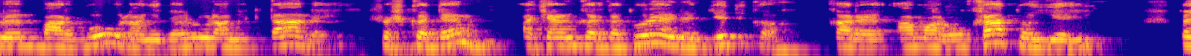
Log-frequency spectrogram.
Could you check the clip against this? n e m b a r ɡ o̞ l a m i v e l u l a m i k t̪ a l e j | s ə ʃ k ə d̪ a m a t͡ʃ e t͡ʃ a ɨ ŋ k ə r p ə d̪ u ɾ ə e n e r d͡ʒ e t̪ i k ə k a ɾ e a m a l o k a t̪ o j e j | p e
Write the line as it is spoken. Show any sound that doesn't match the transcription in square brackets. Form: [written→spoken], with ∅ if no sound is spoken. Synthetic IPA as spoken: n e m b a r ɡ o̞ l a [m→n] i v e l u l a m i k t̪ a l e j | s ə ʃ k ə d̪ [a→e] m a t͡ʃ e [t͡ʃ→∅] a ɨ ŋ k ə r [p→k] ə [d̪→t̪] u ɾ ə e n e r d͡ʒ e t̪ i k ə k a ɾ e a m a l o k a t̪ o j e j | p e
